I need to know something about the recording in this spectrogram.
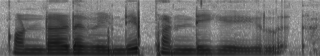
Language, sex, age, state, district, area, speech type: Tamil, female, 30-45, Tamil Nadu, Tiruvannamalai, urban, spontaneous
